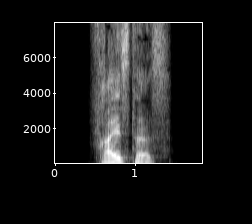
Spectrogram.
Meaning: strong/mixed nominative/accusative neuter singular superlative degree of frei
- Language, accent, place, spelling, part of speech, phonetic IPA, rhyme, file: German, Germany, Berlin, freistes, adjective, [ˈfʁaɪ̯stəs], -aɪ̯stəs, De-freistes.ogg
